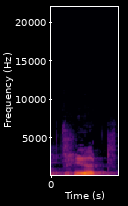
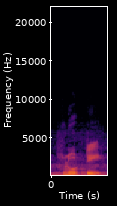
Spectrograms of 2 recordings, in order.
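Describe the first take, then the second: First: It is one syllable with a long 'oo' vowel. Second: It is two syllables, ending in an 'eh' vowel. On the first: The speaker calls it right. "त्याचा उच्चार यू करतात" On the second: The speaker calls it wrong. "असं म्हणतील"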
